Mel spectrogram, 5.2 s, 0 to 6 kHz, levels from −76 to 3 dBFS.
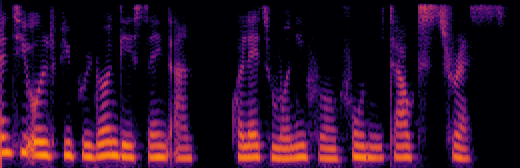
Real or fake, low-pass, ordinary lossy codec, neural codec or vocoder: fake; 5.4 kHz; none; codec, 16 kHz, about 1 kbps, DyCAST, with the encoder's durations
